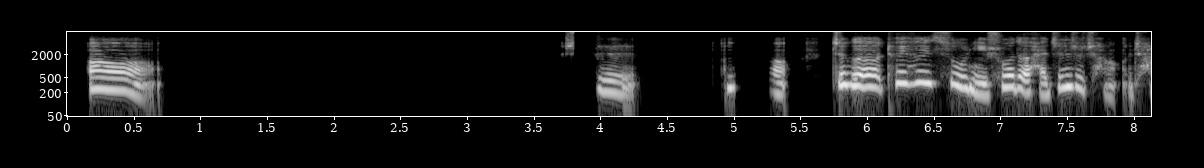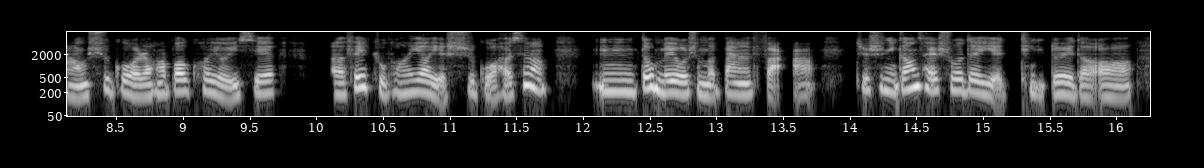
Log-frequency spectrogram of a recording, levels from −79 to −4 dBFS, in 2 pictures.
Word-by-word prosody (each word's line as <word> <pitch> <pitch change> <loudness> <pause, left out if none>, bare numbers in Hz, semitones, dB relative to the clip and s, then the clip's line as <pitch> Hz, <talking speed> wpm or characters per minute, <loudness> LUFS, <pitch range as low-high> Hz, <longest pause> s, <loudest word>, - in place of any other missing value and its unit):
哦。 240 -3 +4 3.0
是， - - -7
嗯。 210 -5 -3 1.4
这 320 - +4
个 285 -3 +7
褪 360 0 +2
黑 365 0 +3
素 335 -5 +1
你 185 -8 +2
说 280 +12 +3
的 230 - +6
还 170 -4 -2
真 270 +10 +2
是 275 - -1
尝 155 -10 -8
尝 155 -1 -2
试 170 +8 -5
过， 190 -6 +1
然 165 - +2
后 185 +2 -2
包 215 +2 +4
括 215 0 -5
有 175 -5 0
一 - - -1
些， 195 +3 -2 0.4
呃， 180 - 0
非 260 +10 +3
处 - - -4
方 200 0 -6
药 205 -2 +2
也 - - 0
试 - - -5
过， - - -2
好 - - -1
像， 285 -7 +2 0.4
嗯， 215 -5 -1
都 255 +6 +4
没 210 -7 +3
有 190 -2 +4
什 185 - -5
么 165 - 0
办 180 -2 -1
法。 485 - -2 0.5
就 235 - -5
是 245 - -4
你 225 - -2
刚 250 +4 +4
才 225 -6 +2
说 230 0 -2
的 210 -2 0
也 180 - -1
挺 - - -7
对 185 -2 +1
的 160 0 -1
哦。 155 -2 -1
215 Hz, 205 characters per minute, -23 LUFS, 180-265 Hz, 3.0 s, 个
